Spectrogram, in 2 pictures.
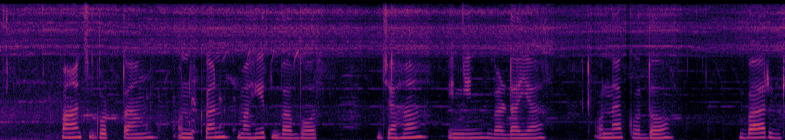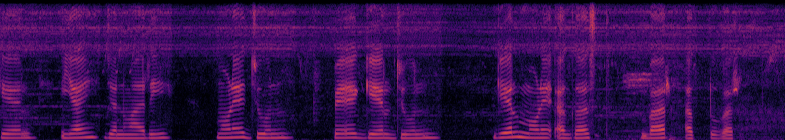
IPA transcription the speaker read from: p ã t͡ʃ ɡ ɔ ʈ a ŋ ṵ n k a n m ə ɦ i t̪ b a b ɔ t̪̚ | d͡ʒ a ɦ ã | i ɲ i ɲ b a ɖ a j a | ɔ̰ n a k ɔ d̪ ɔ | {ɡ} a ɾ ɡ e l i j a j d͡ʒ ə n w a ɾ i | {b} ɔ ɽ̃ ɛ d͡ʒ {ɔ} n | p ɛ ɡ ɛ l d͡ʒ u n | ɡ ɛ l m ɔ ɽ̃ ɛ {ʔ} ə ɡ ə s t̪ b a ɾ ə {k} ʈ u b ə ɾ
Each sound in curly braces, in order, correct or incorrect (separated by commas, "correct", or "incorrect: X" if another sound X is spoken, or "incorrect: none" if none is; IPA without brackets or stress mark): incorrect: b, incorrect: m, incorrect: u, correct, correct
